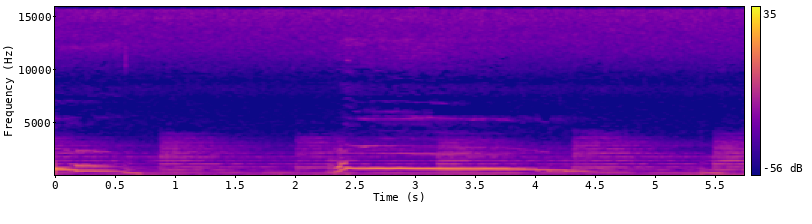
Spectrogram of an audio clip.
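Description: A Flat-Coated Retriever howls with long, wavering notes over the steady ringing of church bells.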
